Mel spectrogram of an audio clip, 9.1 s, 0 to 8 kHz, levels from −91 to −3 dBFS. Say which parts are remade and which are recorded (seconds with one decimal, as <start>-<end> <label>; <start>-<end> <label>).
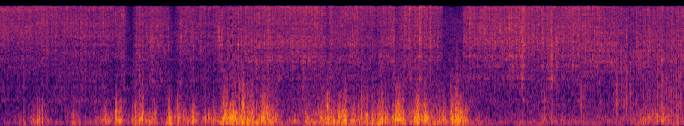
0.0-5.0 remade; 5.0-5.8 recorded; 5.8-7.8 remade; 7.8-8.5 recorded; 8.5-9.1 remade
